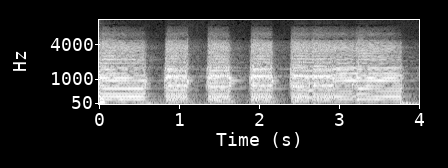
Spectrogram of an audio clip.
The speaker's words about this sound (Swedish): Det här låter som... Nej. Det är inte så dåligt. Den hi-hatten med delay reverb.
